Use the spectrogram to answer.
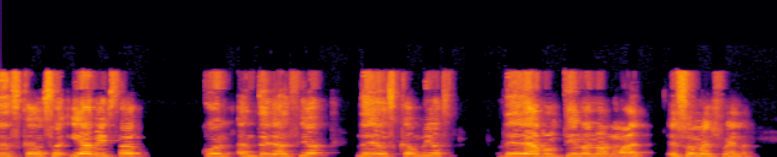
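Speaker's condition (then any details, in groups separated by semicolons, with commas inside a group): Cerebral palsy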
